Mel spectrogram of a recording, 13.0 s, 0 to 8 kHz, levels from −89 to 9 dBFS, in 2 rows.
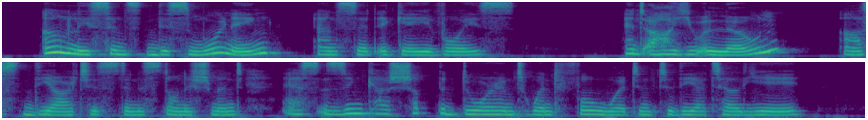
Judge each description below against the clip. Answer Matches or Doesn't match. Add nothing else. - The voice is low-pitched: Doesn't match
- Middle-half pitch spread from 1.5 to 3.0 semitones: Matches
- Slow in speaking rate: Matches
